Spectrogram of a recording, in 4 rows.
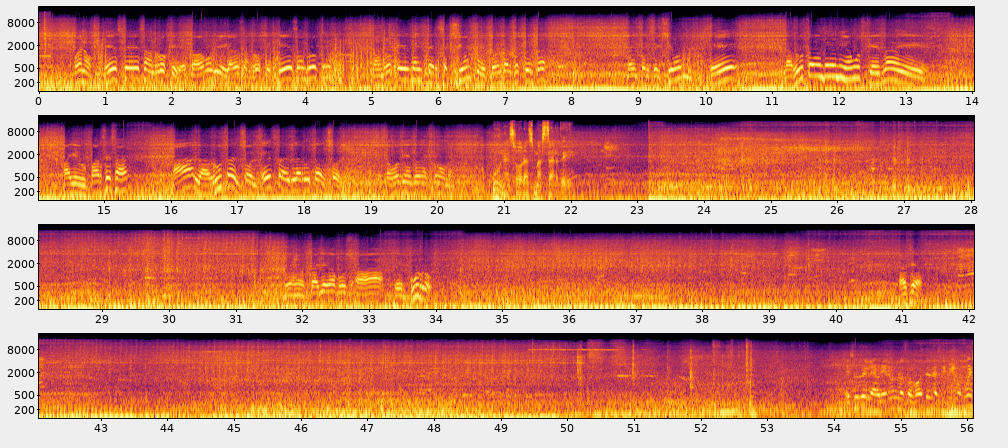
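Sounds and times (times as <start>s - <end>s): large truck engine: 4.4s - 56.0s
motorcycle riding slowly: 26.3s - 50.1s.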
